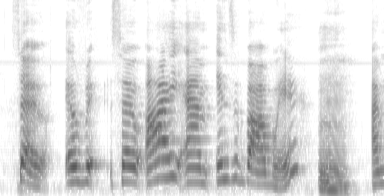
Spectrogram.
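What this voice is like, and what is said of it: Southern African accent. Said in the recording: “we noticed your accent ... It's a very Southern African accent.”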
